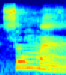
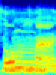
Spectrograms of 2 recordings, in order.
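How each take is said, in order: First: It begins with a plain 's' sound. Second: It begins with a 'th' sound as in think. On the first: The speaker calls it wrong. "jangan summa" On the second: The speaker calls it right.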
